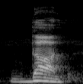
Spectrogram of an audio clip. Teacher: To pronounce dal, we have to take the tip of the tongue and keep it on the upper frontal teeth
